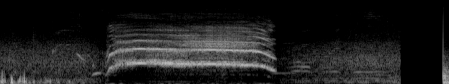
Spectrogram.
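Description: Black-faced sheep giving one long, loud bleat about a second in, lasting almost two seconds and falling in pitch as it ends.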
